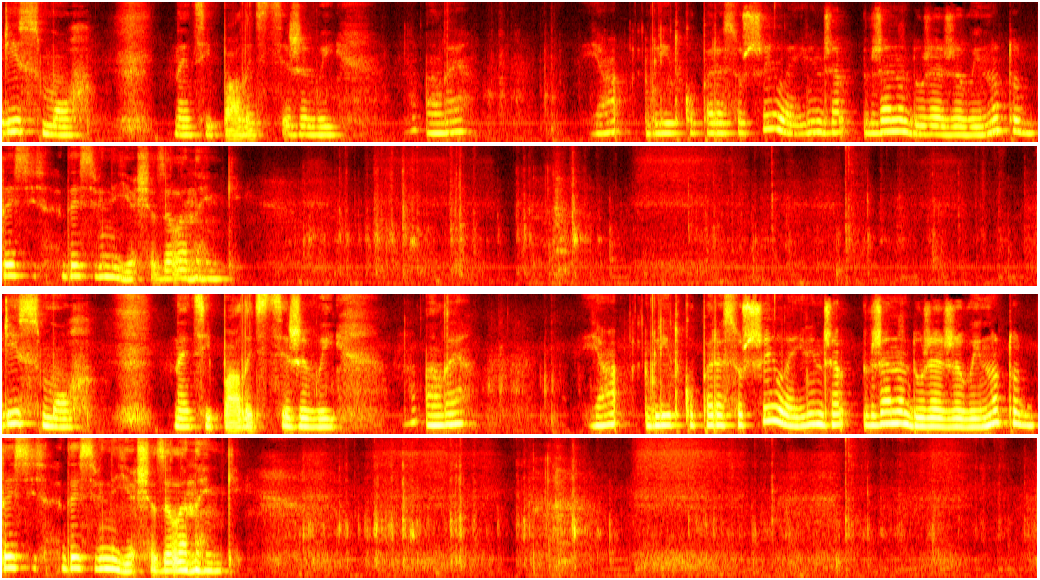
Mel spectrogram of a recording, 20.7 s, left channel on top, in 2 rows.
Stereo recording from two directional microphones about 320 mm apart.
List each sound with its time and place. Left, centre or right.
0.0 s speech: centre
1.7 s speech: right
5.9 s speech: centre
9.6 s speech: centre
16.7 s snort: right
